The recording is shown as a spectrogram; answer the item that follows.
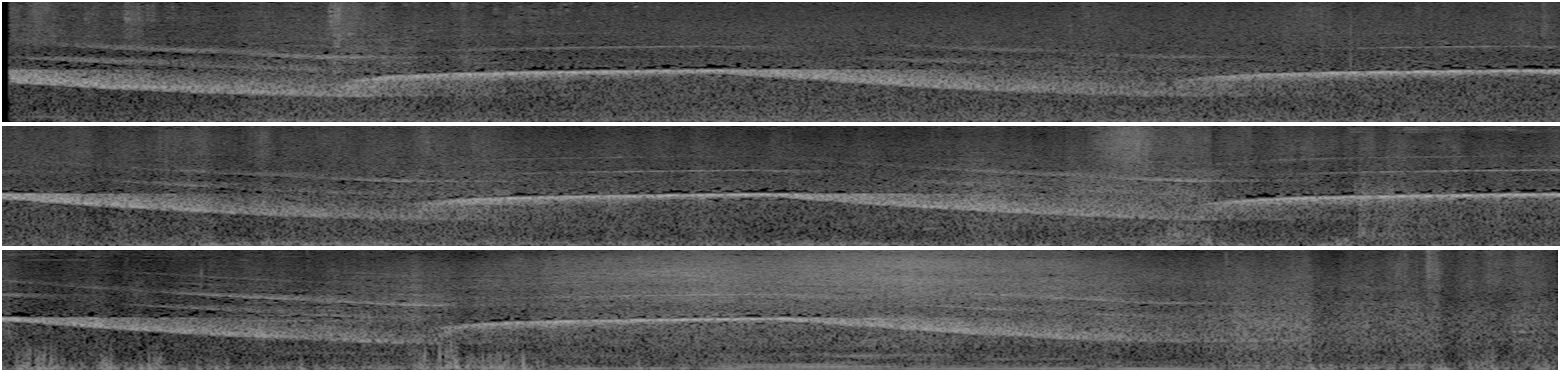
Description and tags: siren in nyc
Caught this ambulance driving a few blocks away from me as I was walking to the subway from Washington Square Park. Recorded using my phone.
